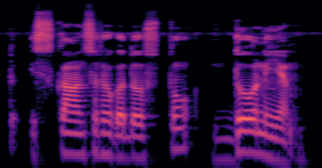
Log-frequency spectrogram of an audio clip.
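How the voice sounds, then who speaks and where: A man's voice: medium pitch, steady tone, a little fast, darkish tone. Man, teacher, casual exam-prep lesson, reads questions aloud, keeps checking in viewers. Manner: repeats checks like "ठीक है ना", addresses viewers as friends. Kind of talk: casual spoken lesson, reading quiz questions.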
